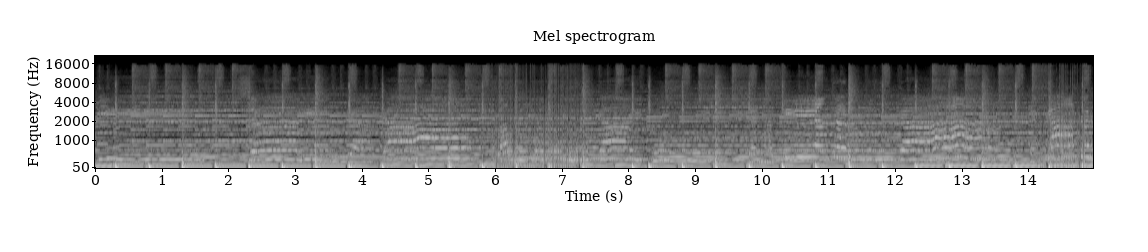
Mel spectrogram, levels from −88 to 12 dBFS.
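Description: From 5.94 to 7.33 s, and again from 14.13 to 14.84 s, there's processor overload crackle. The processor keeps missing its deadlines for tiny buffers of around 5 ms, and each miss drops in a short silent gap, so the sound tears into gritty crackle until the load eases.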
